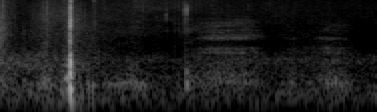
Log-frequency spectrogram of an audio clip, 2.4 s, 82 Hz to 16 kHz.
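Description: Mizuno T7 60-degree sand wedge striking the bunker sand under a golf ball in a splash shot: one sharp strike about half a second in.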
